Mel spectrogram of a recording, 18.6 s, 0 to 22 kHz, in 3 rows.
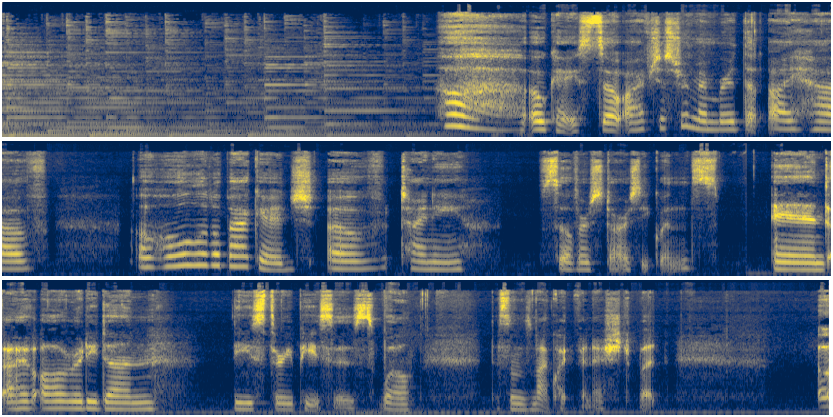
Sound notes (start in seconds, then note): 3.3 sigh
